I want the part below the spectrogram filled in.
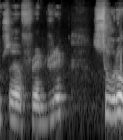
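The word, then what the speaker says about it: Frédéric Sorrieu: तो कह रहा है कि ये इस नेम के प्रोनाउंसिएशन को भी आपको समझना पड़ेगा, इसको हम फ्रेडरिक सोरो बोलेंगे।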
